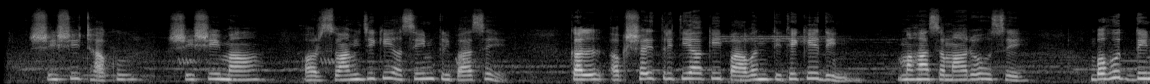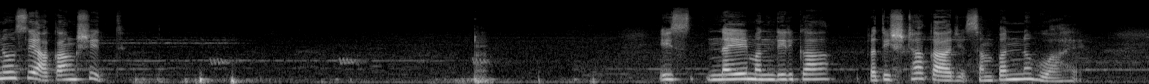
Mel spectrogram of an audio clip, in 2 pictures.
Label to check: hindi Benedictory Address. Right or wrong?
Right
